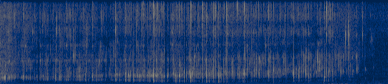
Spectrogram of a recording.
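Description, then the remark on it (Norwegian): Coffee pours in a steady stream for about four seconds, a bright gurgling trickle with a rising pitch as the cup fills, then it stops abruptly. No one speaks. “Det var kaffe.”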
